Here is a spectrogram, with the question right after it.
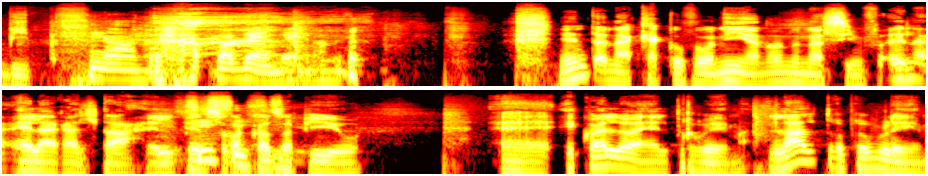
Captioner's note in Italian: risate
